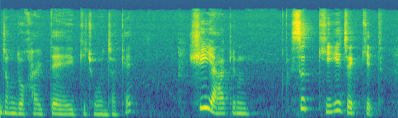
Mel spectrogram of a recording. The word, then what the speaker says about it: Skijacke: 쉬 야킨, 스키 재킷. 이 스키가 아닌 쉬라는 것만 유의하시면 됩니다.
